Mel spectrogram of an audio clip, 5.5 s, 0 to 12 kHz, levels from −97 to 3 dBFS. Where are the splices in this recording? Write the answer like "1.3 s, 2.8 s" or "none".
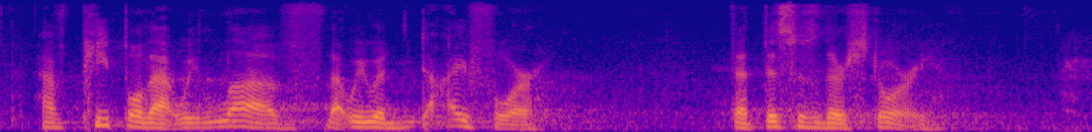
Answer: none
